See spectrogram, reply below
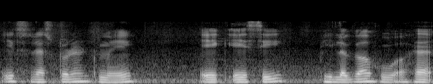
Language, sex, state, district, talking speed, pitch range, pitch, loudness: Hindi, male, Punjab, Fazilka, 125 wpm, 105-120 Hz, 110 Hz, -17 LUFS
